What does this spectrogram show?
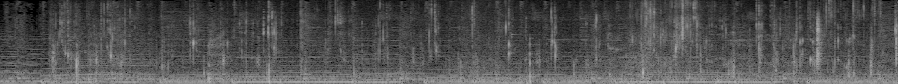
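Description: A person biting and chewing crispy breaded fried chicken close to the microphone, the coating crunching in many sharp crackles, over quiet background music.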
